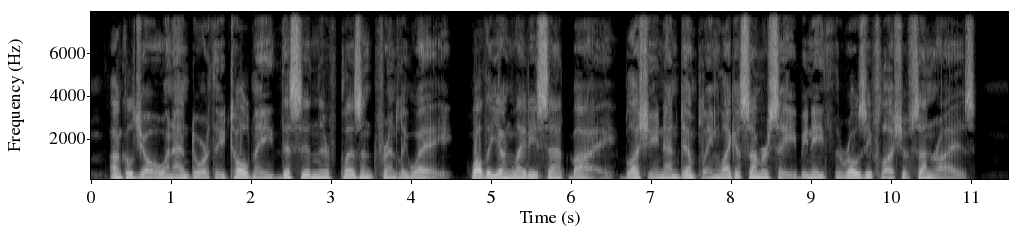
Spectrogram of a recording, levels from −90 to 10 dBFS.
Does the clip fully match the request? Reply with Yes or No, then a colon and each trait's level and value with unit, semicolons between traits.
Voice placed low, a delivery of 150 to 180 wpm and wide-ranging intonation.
Yes: low, 105 Hz; average, 165 wpm; wide, 8.3 semitones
